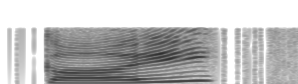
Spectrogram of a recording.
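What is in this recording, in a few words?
"geoi2", Cantonese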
